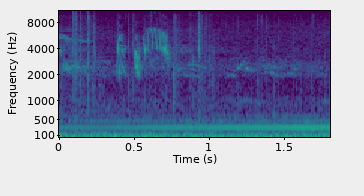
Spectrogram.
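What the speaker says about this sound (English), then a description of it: "A hedge sparrow, quite tame." A tame hedge sparrow in the video game The Lost Crown gives a quick run of high, thin chirps close by over a low, steady background hum.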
